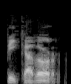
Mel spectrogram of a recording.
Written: picador

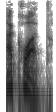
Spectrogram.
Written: accroître

